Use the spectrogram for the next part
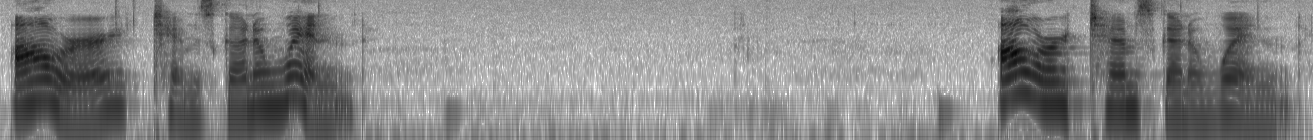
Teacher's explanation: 그래서 team is도요. 그냥 teams라고 발음되어지고 our 여기만 강조합니다. · 이 our만 강조되어집니다. 그리고 나머지는 빨리 말을 하지요.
